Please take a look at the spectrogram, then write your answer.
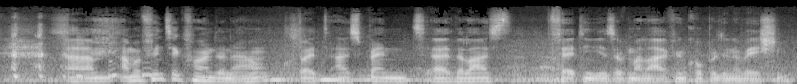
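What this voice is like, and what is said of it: Accent between British and German. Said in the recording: “My accent's somewhat between British and German”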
